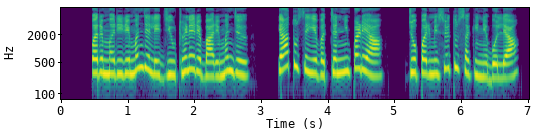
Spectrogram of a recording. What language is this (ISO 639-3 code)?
mjl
